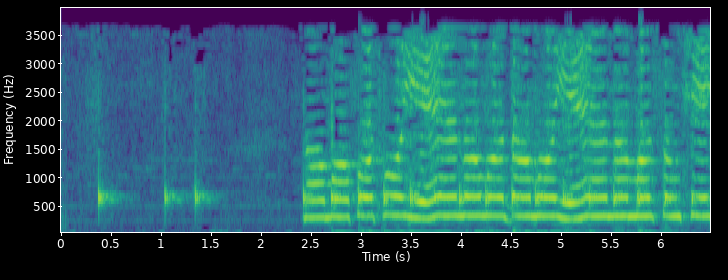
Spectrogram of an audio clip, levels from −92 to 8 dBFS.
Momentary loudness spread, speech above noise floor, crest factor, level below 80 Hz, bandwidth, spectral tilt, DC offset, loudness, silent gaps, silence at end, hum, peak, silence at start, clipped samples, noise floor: 17 LU; 35 dB; 10 dB; -46 dBFS; 4 kHz; -7 dB/octave; 1%; -9 LUFS; none; 0 s; none; 0 dBFS; 0.35 s; 0.1%; -44 dBFS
